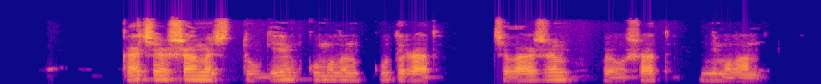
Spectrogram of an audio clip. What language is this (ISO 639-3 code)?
chm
